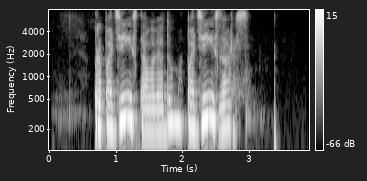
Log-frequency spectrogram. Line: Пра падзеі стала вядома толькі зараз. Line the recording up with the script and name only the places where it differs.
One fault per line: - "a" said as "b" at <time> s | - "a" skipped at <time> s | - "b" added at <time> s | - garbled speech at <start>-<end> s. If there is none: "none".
- "толькі" said as "падзеі" at 2.1 s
